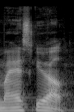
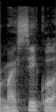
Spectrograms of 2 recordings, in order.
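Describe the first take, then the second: First: "my S Q L" with each letter named; "S Q L" spelled out. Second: "my S Q L" pronounced "my sequel". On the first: Listing three images to a colleague, "S Q L" spelled letter by letter. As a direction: say "S Q L" as three separate letters, ess-cue-ell. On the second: Offering colleague another pronunciation, "S Q L" said as "sequel". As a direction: say "S Q L" as one word, "sequel". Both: Shown as a demonstration. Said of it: "however people want to pronounce it".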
